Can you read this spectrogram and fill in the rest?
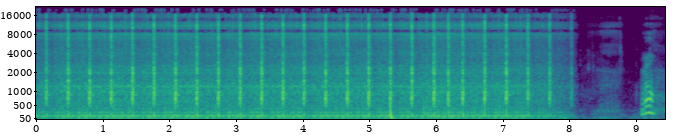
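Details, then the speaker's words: Engine that owner struggled to get running, at first start: sharp tinny metallic tick about three times a second over idle, then shut off; owner thinks too tinny for a rod, not heard at valve covers; source unknown, temporary electric gauge being wired. "so when I first started it and the noise you just heard um it sounded too tinny to me to be a rod but I like listen to the valve covers and I couldn't hear it in the valve cover"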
